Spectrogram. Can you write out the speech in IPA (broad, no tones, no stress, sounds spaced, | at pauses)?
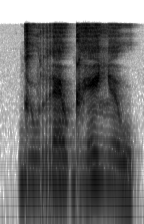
ɡ ɯ w r ɛ w ɖʱ e ʎ ɘ w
